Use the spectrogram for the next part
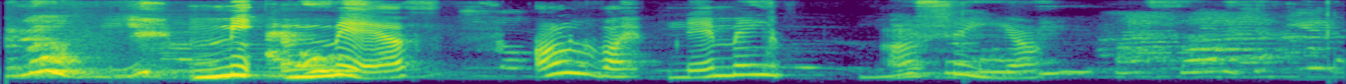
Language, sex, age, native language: Icelandic, male, 9, Icelandic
